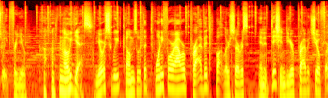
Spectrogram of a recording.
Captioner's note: chuckles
